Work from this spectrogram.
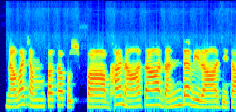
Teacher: పుష్ప చ కింద ప వ ఒత్తు వచ్చింది ఇంకా దీర్ఘం కూడా ఉంది. భ అన్నప్పుడు ఇది మహా ప్రాణాక్షరం అయితే బ అన్నప్పుడు కొంచెం ఒత్తి పలకాలన్నమాట నా సా ఇవి దీర్ఘాలు దం అన్నప్పుడు ద పక్కన సున్నా ఉంది తా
